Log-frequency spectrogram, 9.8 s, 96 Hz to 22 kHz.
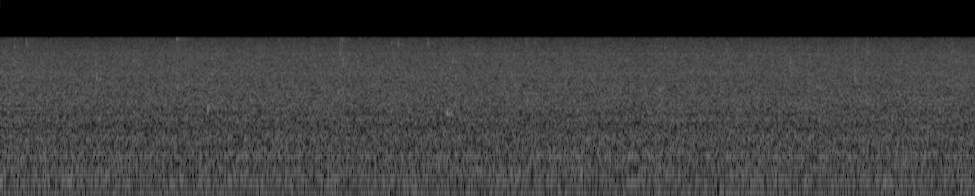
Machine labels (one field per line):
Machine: pump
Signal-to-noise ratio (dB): -6 dB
